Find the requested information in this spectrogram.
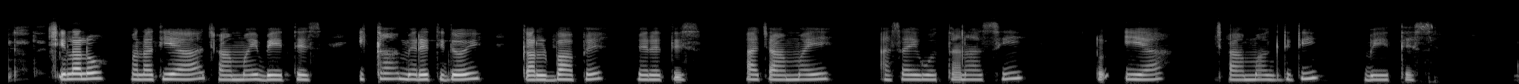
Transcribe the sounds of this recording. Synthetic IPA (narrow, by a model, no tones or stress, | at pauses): t͡ʃʼɪlɐlɔ | mɐlɐt̪ɪjaːt͡ʃʼaːmːɐjbe̞ːt̪ːe̞ːs | ʔɪkːɐmɛɾɛt̪ːɪd̪ɔj | ɡ̥ɐlbaːpːɛ | mɛɾɛt̪ːɪs | ʔɐt͡ʃʼaːmːɐj | ʔɐsɐjwɔt̪ːɐ̰naːsːɪ | lɔʔɪja | t͡ʃʼaːmːaɡɪd̪ɪd̪ɪ | be̞ːt̪ːe̞ːs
